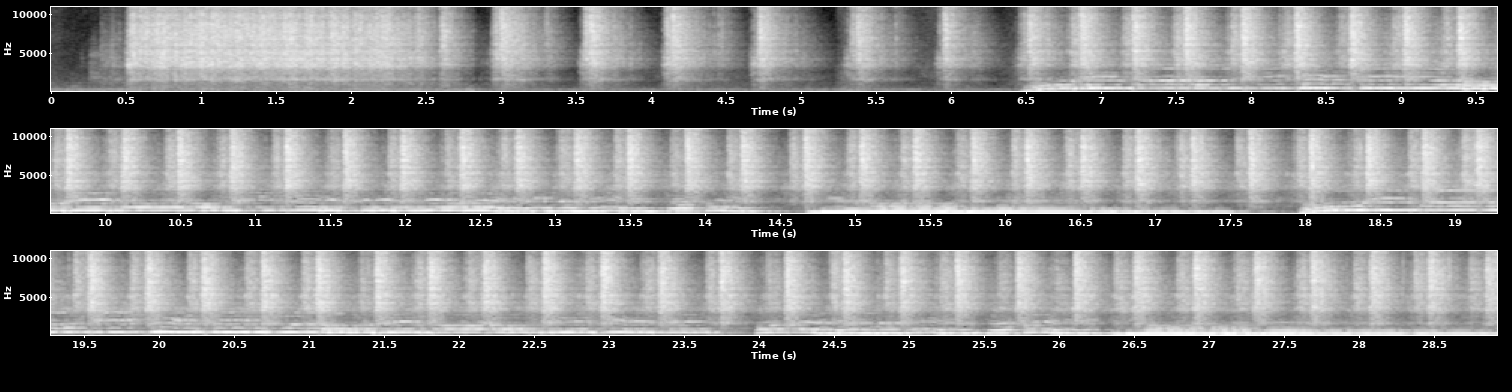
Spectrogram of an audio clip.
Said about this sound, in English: So we really honor that eagle. So this song is called Okemau Megisu. It means the great eagle.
